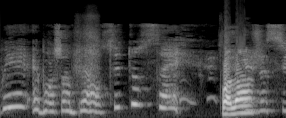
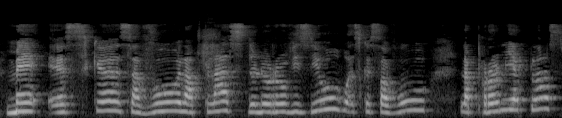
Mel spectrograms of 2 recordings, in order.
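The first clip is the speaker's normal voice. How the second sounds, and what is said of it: Sudden put-on accent. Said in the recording (French): “Je ne sais pas pourquoi je prends un accent là d'un coup.”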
